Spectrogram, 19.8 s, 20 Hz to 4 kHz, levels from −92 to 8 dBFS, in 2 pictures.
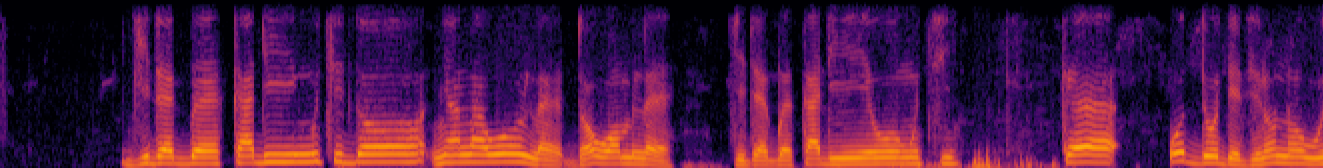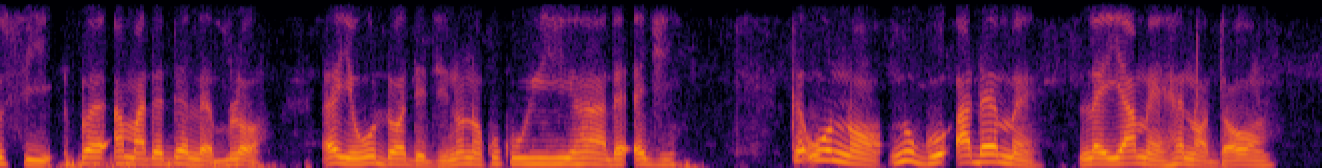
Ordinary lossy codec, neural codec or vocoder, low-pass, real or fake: Opus, 16 kbps; none; 3.6 kHz; real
